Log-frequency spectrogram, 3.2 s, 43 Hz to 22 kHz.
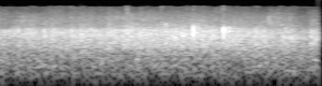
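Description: Steady applause from a world-record snooker crowd of 9,000 fills the venue, a dense even wash of clapping that holds for a few seconds without a break.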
